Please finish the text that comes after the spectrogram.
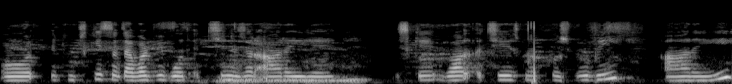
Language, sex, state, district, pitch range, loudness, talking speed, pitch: Hindi, female, Rajasthan, Jaipur, 185-205 Hz, -23 LUFS, 155 wpm, 195 Hz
